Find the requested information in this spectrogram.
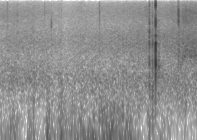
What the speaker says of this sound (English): today we're outside again and it's super windy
